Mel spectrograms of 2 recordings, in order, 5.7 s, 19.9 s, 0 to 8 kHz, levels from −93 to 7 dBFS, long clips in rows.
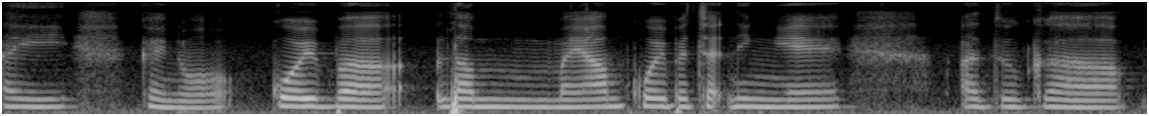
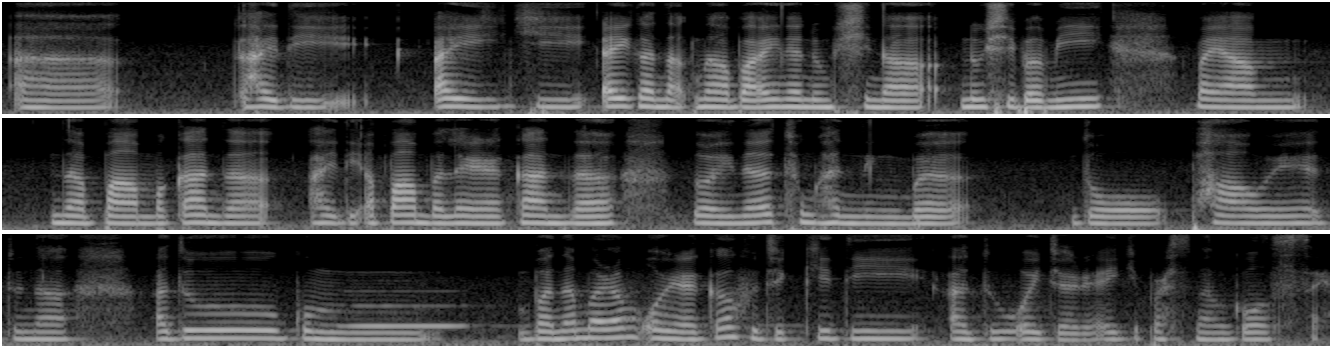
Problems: background sounds at intervals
